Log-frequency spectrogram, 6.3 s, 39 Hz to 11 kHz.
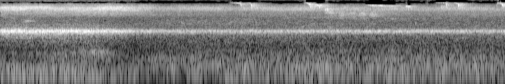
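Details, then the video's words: Brood X periodical cicadas, the 17-year brood, recorded in Chantilly, Virginia, near Washington, D.C., in 2021: a constant droning hum, softer and fading slightly after the first two seconds, over low rumbling background noise. "2021 Brood X cicadas"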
